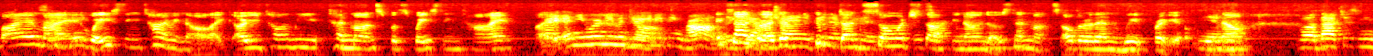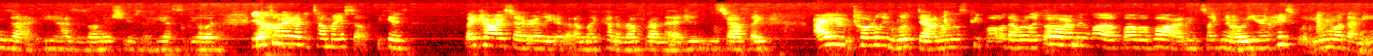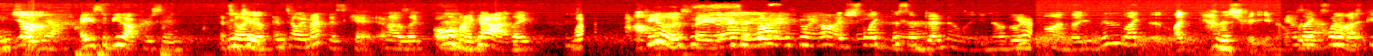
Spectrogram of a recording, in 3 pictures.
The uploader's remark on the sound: On location in a small remote town in the northern part of our state, we took our show live! The recording quality is rough and the conversation is raw as Paper Hope Street Team meets the teens and new Voice America Kids radio hosts at Round Valley High School in Eagar Arizona.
